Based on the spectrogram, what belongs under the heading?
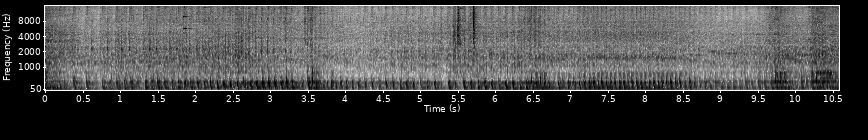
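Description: Honda CBR150's single-cylinder four-stroke engine idling steadily just after starting, with a couple of short knocks about three and a half and five and a half seconds in.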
